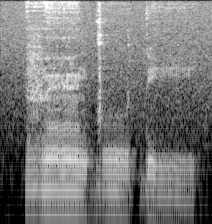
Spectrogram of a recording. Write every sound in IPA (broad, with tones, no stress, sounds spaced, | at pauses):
v ɛ̃˨ ɡ u˨ ɗ i˨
